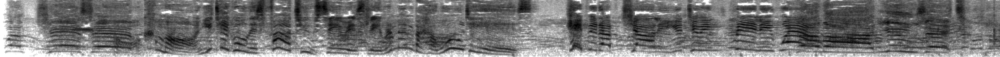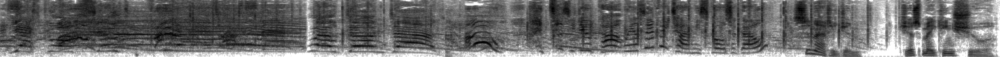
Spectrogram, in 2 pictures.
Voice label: Commercial; Sanatogen

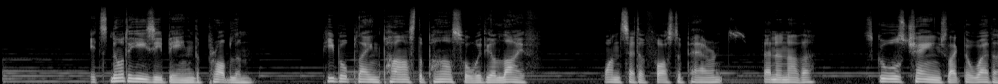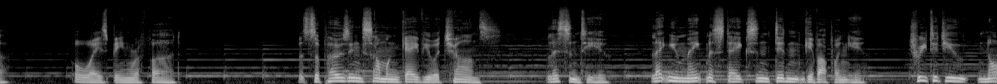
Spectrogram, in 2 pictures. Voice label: RP Charity; Barnardos

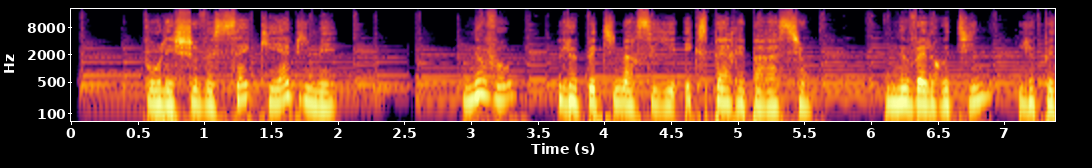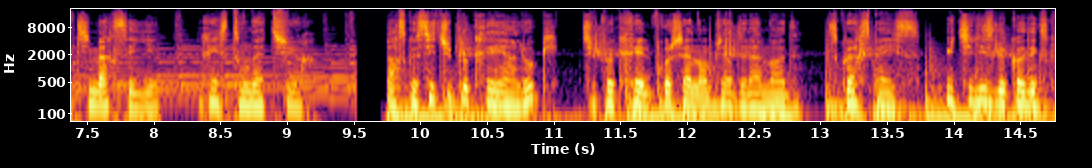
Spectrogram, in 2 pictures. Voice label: French Commercials

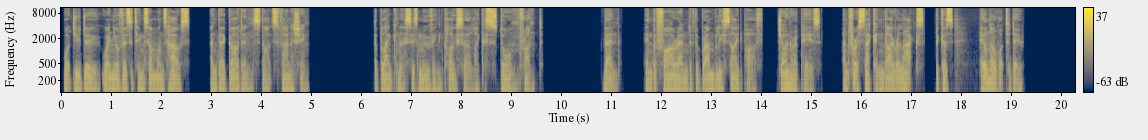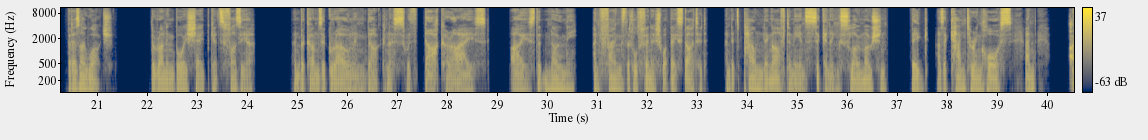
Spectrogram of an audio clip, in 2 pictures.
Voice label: Book Reading

